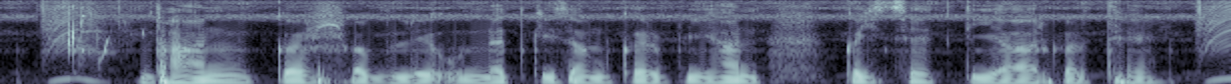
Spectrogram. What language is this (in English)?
Chhattisgarhi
